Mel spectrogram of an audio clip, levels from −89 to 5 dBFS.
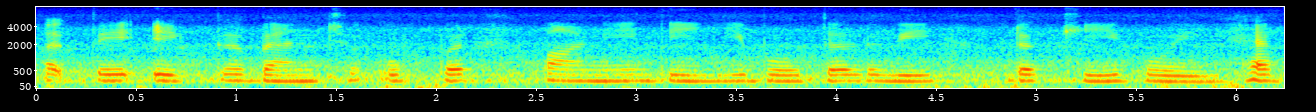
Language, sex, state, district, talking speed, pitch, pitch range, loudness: Punjabi, female, Punjab, Kapurthala, 105 wpm, 185 Hz, 180-190 Hz, -21 LUFS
